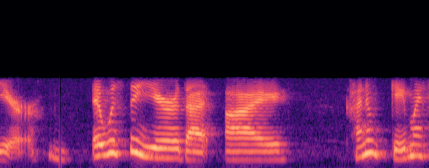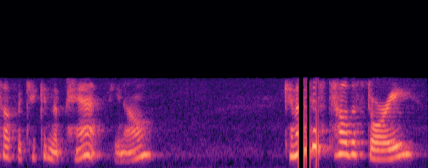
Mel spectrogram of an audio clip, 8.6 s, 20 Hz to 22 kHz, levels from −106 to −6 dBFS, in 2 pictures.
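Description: At 0.60 to 0.62 s there's a 20 ms hole, then from 7.28 to 7.48 s about 120 ms drops out in scattered gaps, longest 60 ms. That's packet loss filled with silence, which fits 20 ms packets. The G.711 telephone band carries the speech around these hard-edged dropouts.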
